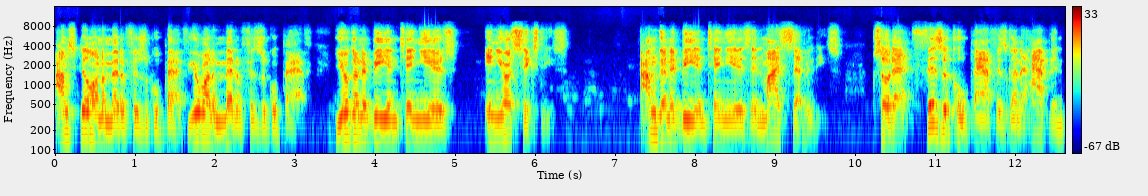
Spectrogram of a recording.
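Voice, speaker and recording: In an ordinary speaking voice with an American accent, a man talks at a moderate pace with lively intonation and a fairly high pitch. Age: 60s. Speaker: guest, show host and accountability coach. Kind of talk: casual chat.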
